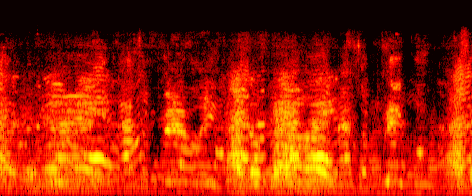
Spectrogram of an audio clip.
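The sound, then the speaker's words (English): Many overlapping voices from a protest crowd at the intersection of Livingston Avenue and Henry Johnson Boulevard in Albany chatter and call out at once, fairly loud, forming a dense, continuous babble with occasional raised shouts, as police officers move among the crowd talking with protesters. “Many moved among the crowd, engaging in conversation with protesters.”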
